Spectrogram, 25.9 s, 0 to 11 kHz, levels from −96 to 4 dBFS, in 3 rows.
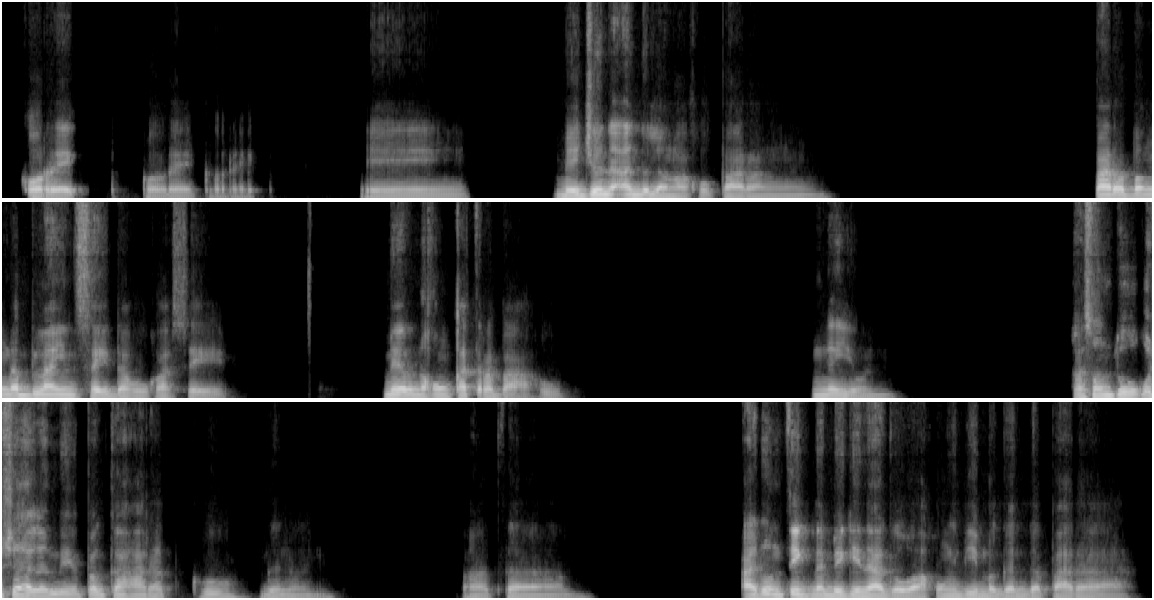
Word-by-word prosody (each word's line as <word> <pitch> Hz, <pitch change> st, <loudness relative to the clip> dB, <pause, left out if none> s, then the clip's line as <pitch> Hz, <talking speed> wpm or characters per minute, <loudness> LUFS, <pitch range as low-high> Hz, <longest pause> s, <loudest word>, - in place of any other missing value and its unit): Correct, 85 Hz, 0 st, +1 dB, 0.4 s
correct, 75 Hz, 0 st, -7 dB
correct. -, -, -16 dB, 0.7 s
Eh, 80 Hz, 0 st, -7 dB, 0.9 s
medyo 100 Hz, +3 st, +6 dB
na-ano 105 Hz, -2 st, +4 dB
lang 95 Hz, -2 st, 0 dB
ako 80 Hz, -1 st, -9 dB
parang 85 Hz, 0 st, -4 dB, 2.4 s
Para 110 Hz, +4 st, +7 dB
bang 130 Hz, 0 st, +2 dB
na 120 Hz, -, +6 dB
blind 105 Hz, -2 st, +3 dB
side 95 Hz, -3 st, +1 dB
ako 90 Hz, 0 st, -3 dB
kasi 80 Hz, -3 st, -8 dB, 1.2 s
meron 125 Hz, +3 st, +5 dB
akong 125 Hz, -1 st, 0 dB
katrabaho 80 Hz, -, -4 dB, 1.8 s
ngayon. 80 Hz, -7 st, -3 dB, 1.3 s
Kasundo 200 Hz, -, +2 dB
ko 205 Hz, -, +2 dB
siya, 210 Hz, +1 st, +3 dB
alam 170 Hz, -1 st, +1 dB
mo 145 Hz, -, -1 dB
yun, 140 Hz, 0 st, -4 dB
'pag 115 Hz, -2 st, -1 dB
kaharap 110 Hz, +7 st, -4 dB, 0.2 s
ko, 110 Hz, -1 st, -8 dB, 0.2 s
ganun 95 Hz, -1 st, -10 dB, 1.0 s
at 85 Hz, -1 st, -10 dB
um 85 Hz, 0 st, -7 dB, 1.1 s
I -, -, +4 dB
don't 135 Hz, -8 st, +4 dB
think 100 Hz, -4 st, +3 dB
na 95 Hz, -, +3 dB
may 95 Hz, -1 st, +3 dB
ginagawa 85 Hz, -2 st, +3 dB
akong 85 Hz, +1 st, -4 dB
hindi 90 Hz, +1 st, -1 dB
maganda 85 Hz, -1 st, -2 dB
para 80 Hz, -1 st, -6 dB
90 Hz, 95 wpm, -25 LUFS, 85-110 Hz, 2.4 s, Para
